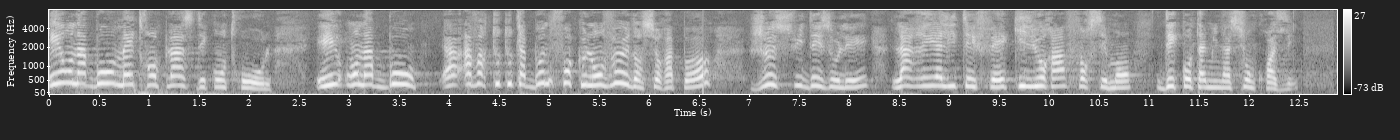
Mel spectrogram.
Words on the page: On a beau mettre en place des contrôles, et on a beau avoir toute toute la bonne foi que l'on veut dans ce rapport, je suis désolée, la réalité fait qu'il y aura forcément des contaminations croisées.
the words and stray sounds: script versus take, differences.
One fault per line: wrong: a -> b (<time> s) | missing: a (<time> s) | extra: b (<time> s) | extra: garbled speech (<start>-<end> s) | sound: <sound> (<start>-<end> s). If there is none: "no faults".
no faults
